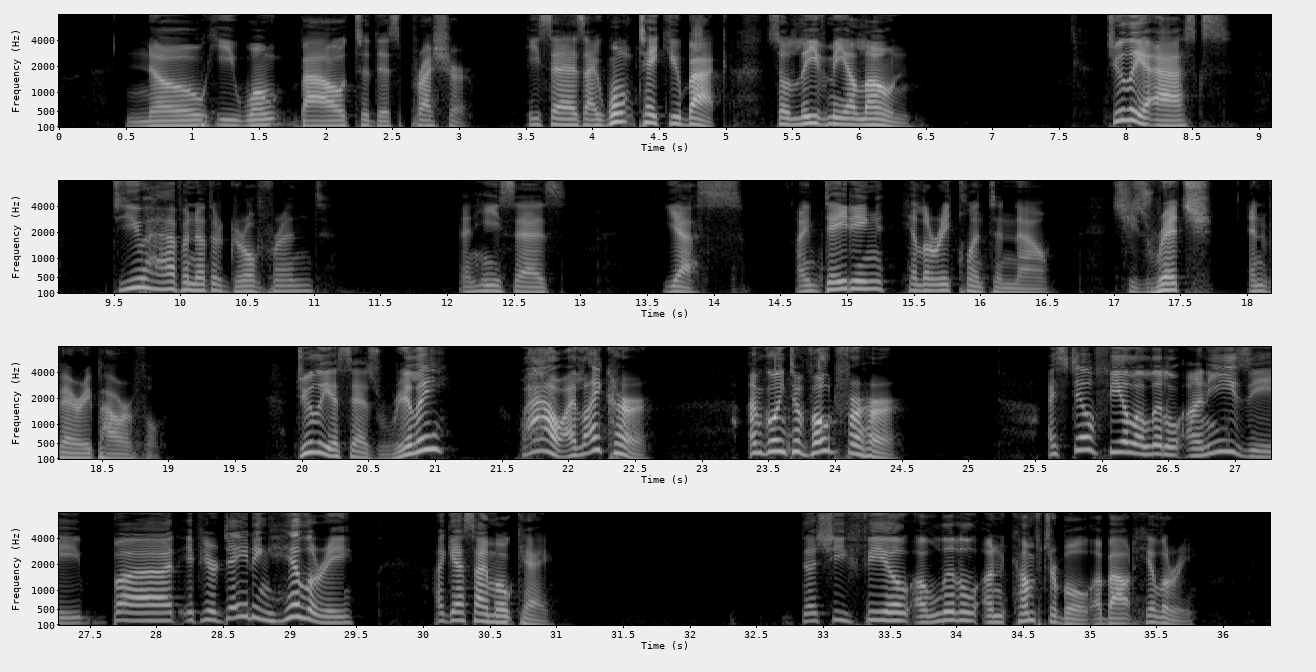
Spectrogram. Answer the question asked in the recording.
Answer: Yes, that's right. She feels a little uneasy that he is dating Hillary.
